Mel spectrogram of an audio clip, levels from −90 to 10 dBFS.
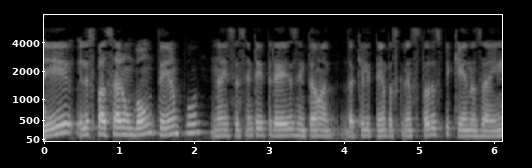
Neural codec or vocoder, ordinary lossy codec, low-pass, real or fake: none; MP3, 24 kbps; 7.2 kHz; real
